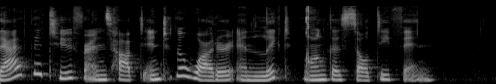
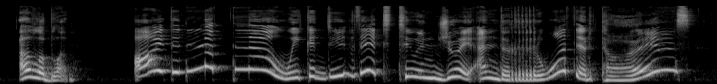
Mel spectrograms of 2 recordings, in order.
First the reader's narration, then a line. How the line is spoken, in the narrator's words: Khawler yelped with joy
